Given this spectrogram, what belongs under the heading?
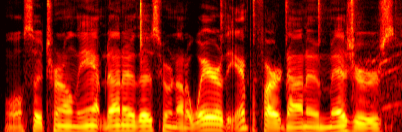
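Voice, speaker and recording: A man's voice: lowish voice, quick pace, slight background noise. A man giving a casual voice-over review of a car amplifier, with wry joking asides.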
